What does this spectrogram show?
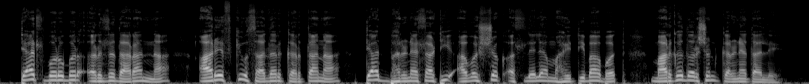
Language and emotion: Marathi, neutral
